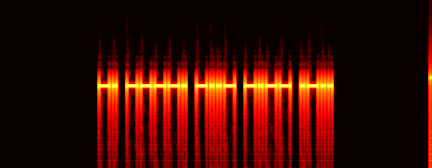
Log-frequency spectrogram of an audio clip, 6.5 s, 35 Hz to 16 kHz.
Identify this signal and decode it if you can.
Morse code, heard as a keyed tone, about 22 wpm, 700 Hz. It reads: N9XYL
